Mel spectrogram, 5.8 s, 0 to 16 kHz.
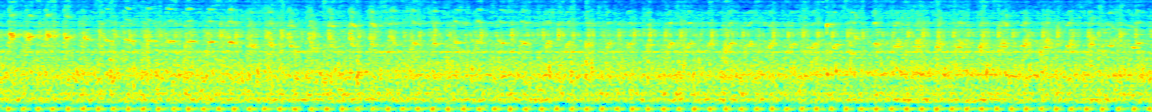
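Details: Yamaha Fino 125cc fuel-injected scooter idling before repair: fast, harsh mechanical chatter over the idle, rough and uneven with a dry metallic edge. Engine sounds very rough yet runs without power loss.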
